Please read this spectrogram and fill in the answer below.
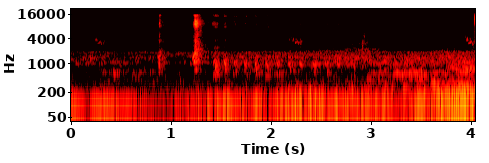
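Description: Fox squirrel giving two short, sharp alarm calls about a second apart, the second louder, over faint hiss: the scolding of a squirrel agitated by a person close to its nest.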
